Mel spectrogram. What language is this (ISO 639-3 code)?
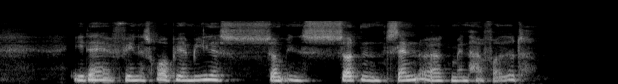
dan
